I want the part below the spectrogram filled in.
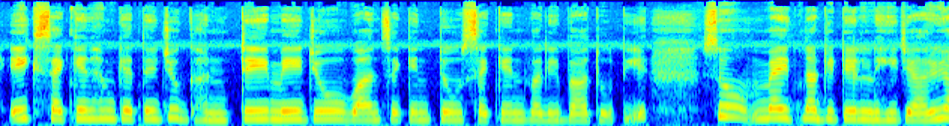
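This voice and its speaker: A woman teacher gives an English lesson, mixing Hindi with English and spelling words out letter by letter. Her voice sits a little high but sounds mellow and soft-edged. The sound is dry, with no room echo.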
